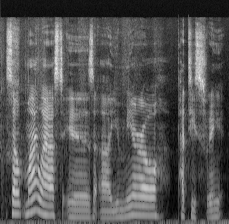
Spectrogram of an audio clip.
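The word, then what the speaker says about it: Pâtissière: It's, So my last is Yumeiro Patissiere. I pronounce it with the French. Patissiere.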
